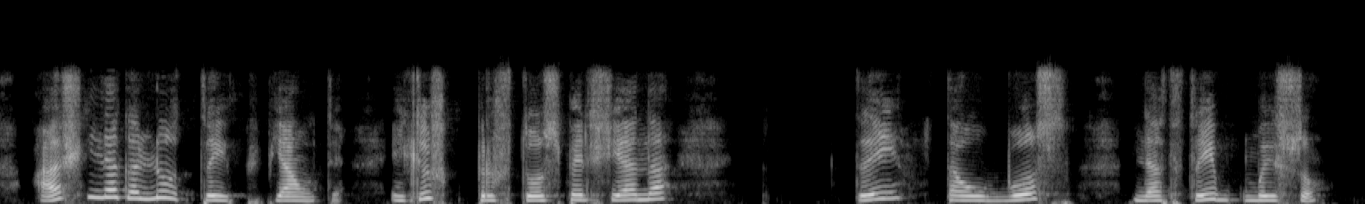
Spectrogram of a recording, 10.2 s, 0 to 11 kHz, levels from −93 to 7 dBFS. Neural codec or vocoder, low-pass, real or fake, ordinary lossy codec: codec, 16 kHz, 4.8 kbps, FACodec; 7.2 kHz; fake; Opus, 64 kbps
